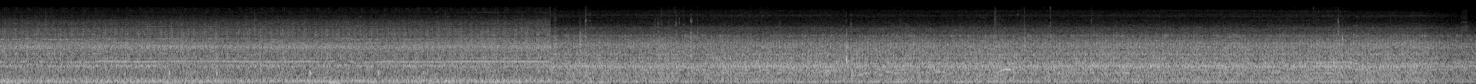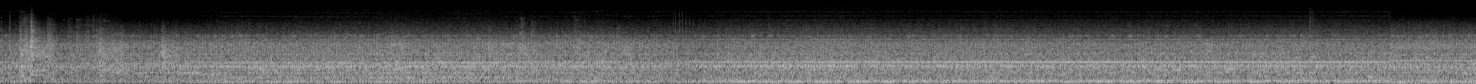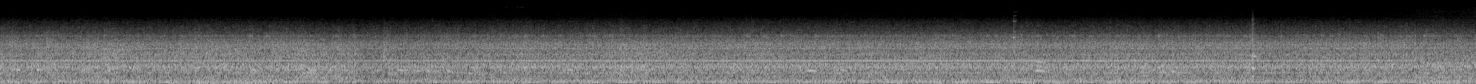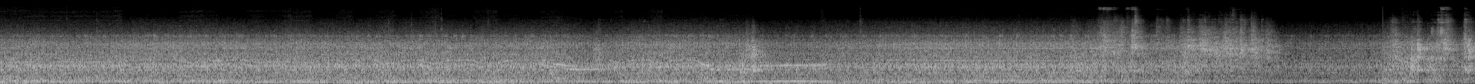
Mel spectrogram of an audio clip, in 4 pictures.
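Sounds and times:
hydraulic whine: 0.0 - 8.2
truck engine running: 0.0 - 59.0.

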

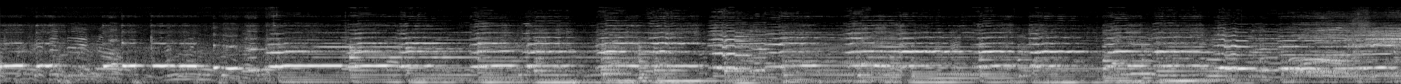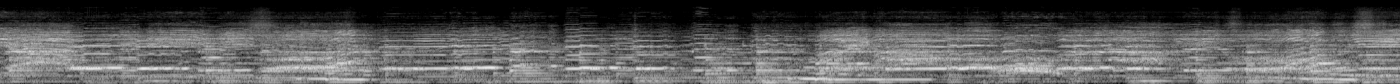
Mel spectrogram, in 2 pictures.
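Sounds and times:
fiddle folk dance music: 0.0 - 28.0
women singing together: 12.8 - 19.5, 22.0 - 28.0.

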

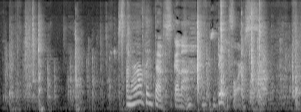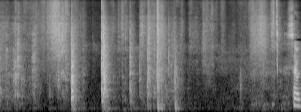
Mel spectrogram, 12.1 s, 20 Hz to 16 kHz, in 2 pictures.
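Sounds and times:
paper rustling: 6.0 - 7.7.

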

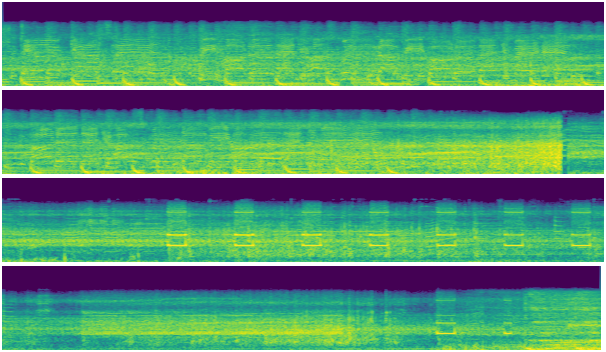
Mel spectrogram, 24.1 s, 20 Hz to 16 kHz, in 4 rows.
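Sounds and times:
electronic reversing beeper: 13.7 - 18.1.

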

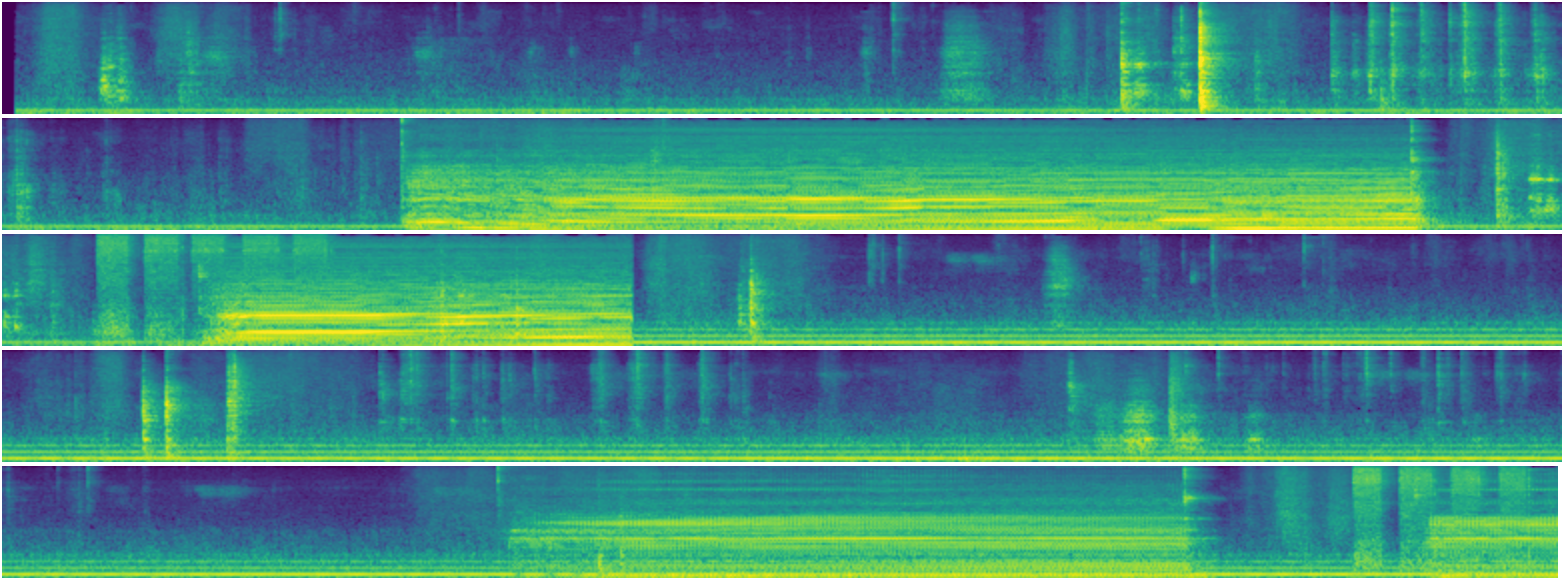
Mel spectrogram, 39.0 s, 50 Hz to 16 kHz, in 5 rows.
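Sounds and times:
compressor humming: 9.8 - 15.0, 16.0 - 38.9
air hissing through airbrush: 16.1 - 17.2, 37.8 - 38.8.

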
